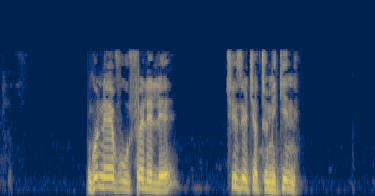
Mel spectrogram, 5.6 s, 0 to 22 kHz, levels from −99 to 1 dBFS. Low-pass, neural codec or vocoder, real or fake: 7.2 kHz; none; real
